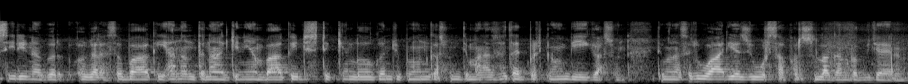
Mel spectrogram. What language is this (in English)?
Kashmiri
